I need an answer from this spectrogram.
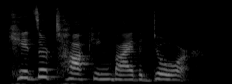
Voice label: angry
